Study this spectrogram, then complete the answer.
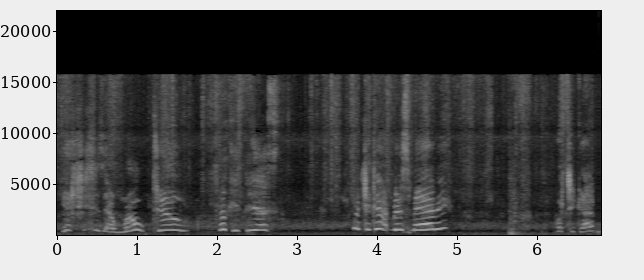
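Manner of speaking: high, sing-song coo to the puppy. Real, not acted. Owner coos at her rescue puppy in high baby talk.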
